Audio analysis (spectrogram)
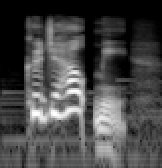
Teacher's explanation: The D + Y combination across a word boundary becomes a J sound. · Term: assimilation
